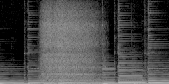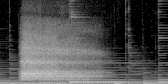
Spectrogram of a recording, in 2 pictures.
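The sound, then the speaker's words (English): One deep breath is drawn in and then let out, two long airy rushes separated by a short pause, heard over soft, steady low musical tones. “Together, the two friends took a deep dragon breath, in and out.”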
